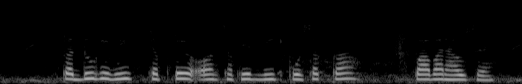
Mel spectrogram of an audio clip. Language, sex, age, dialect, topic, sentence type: Hindi, female, 18-24, Kanauji Braj Bhasha, agriculture, statement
